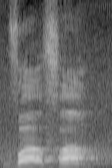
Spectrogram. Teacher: ये निचले ओठ तथा ऊपरी दांतों से बोले जाते हैं और दांत और ओठों से मिलकर बने जाने वाले के कारण इसे दंत प्लस ओष्ठ कहा जाता है, इसीलिए इसे दंतोष्ठ बोल सकते हैं।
